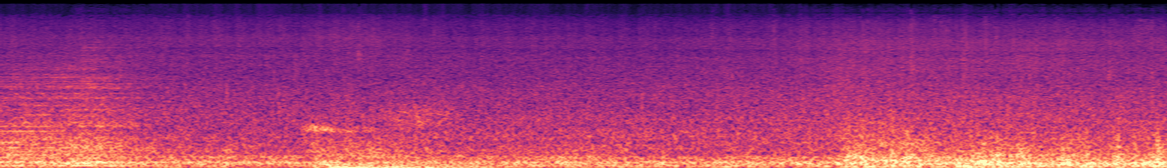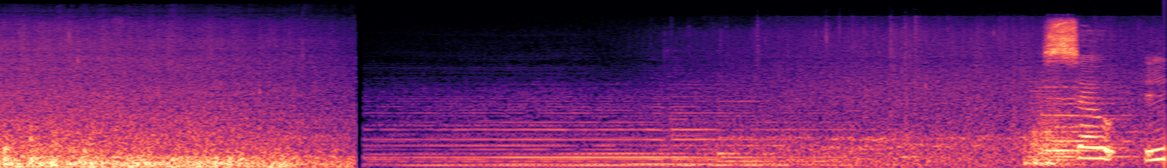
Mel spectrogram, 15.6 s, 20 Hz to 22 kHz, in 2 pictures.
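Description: A thunderstorm with lightning strikes in the Guild Wars 2 game: dense rain hiss and low rolling thunder rumble loudly for about ten seconds, then cut to quieter ambience with voices and a sharp crack near the end.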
